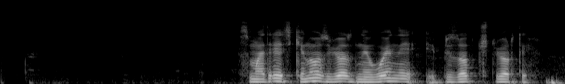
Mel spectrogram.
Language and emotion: Russian, neutral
